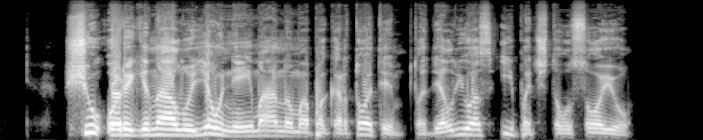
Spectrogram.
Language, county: Lithuanian, Panevėžys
